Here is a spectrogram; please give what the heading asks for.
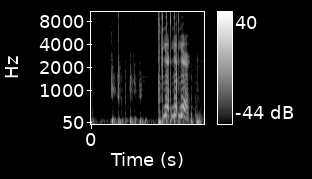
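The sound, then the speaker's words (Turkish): Typing on a computer keyboard while entering an address into a web browser's address bar: a quick run of crisp key clicks, followed by denser clicking as a voice speaks over the later part. “Google Chrome'da adres çubuğuna yazıyorum.”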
